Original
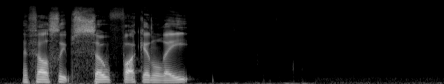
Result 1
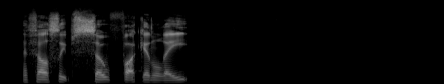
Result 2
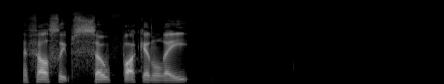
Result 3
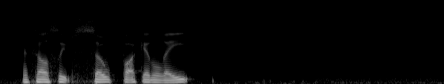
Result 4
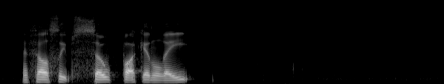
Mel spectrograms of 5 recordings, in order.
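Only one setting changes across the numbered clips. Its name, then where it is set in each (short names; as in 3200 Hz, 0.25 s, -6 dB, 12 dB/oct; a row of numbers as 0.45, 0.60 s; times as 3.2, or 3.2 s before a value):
band-pass, frequency: 6200, 1800, 120, 520 Hz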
